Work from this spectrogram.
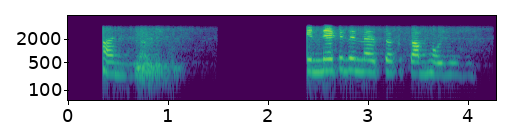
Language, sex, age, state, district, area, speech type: Punjabi, female, 18-30, Punjab, Barnala, urban, conversation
